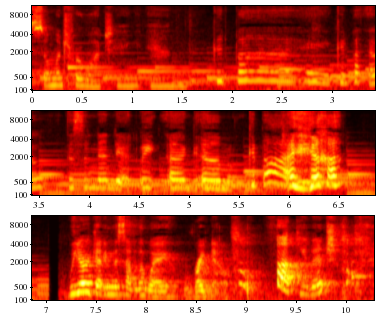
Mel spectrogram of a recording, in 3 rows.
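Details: Involuntary obscene vocal tics (coprolalia) interrupting speech in a young woman with Tourette syndrome, onset around age 13–14, who also has echolalia and late-diagnosed autism.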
